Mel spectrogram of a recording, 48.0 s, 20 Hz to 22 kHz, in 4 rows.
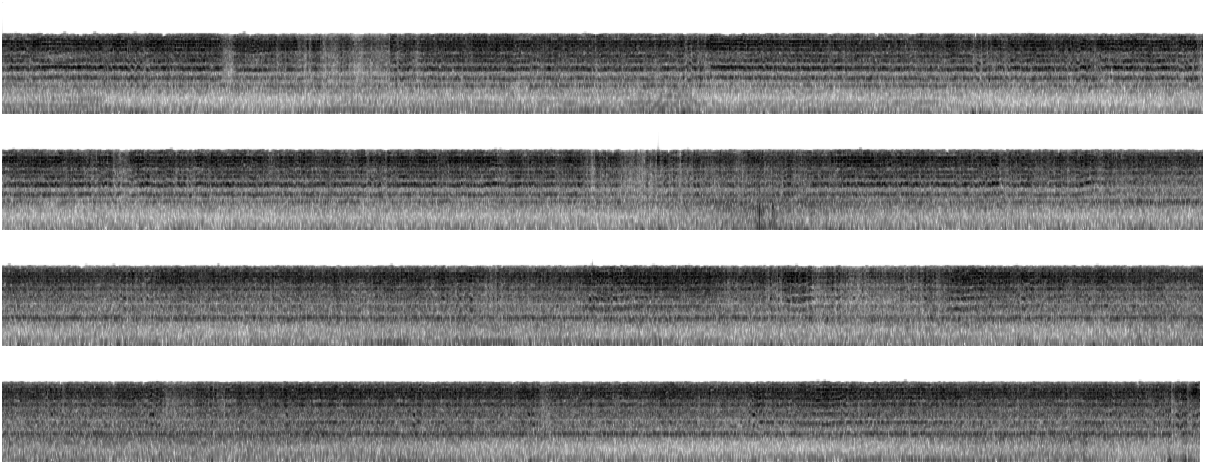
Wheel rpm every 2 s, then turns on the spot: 200, 200, 200, 200, 200, 200, 200, 200, 200, 200, 190, 220, 230, 230, 230, 230, 230, 230, 230, 230, 230, 230, 230, 230.
none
